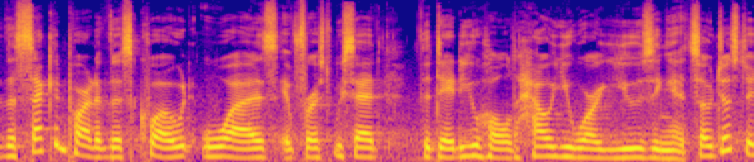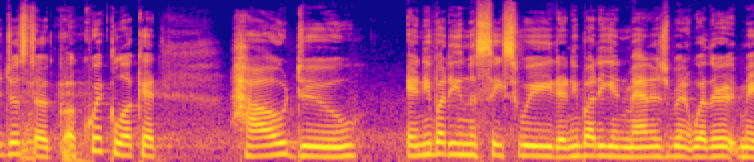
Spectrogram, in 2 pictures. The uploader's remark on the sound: Live from Sap Sapphire Now 2017.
